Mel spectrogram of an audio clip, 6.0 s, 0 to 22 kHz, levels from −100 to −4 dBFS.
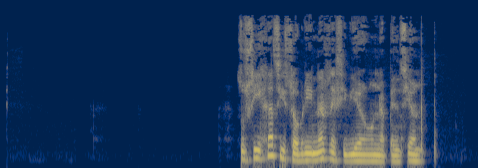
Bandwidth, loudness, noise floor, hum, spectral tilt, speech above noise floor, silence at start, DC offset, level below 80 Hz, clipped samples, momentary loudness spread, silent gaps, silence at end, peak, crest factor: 16 kHz; -28 LUFS; under -90 dBFS; none; -5 dB/octave; over 62 dB; 2.95 s; under 0.1%; -64 dBFS; under 0.1%; 5 LU; none; 0.7 s; -12 dBFS; 18 dB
